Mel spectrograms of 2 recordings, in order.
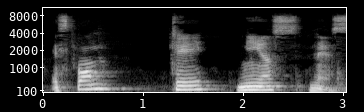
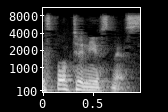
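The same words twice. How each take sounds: First: Very slow "স্পন্টেনিয়াসনেস", piece by piece; broken into syllables. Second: Said in the usual way. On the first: Shown as a demonstration. Teacher helping class remember, "স্পন্টেনিয়াসনেস" slowly split. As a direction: leave gaps between the syllables of "স্পন্টেনিয়াসনেস". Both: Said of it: "একটু ভেঙে নিলে".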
